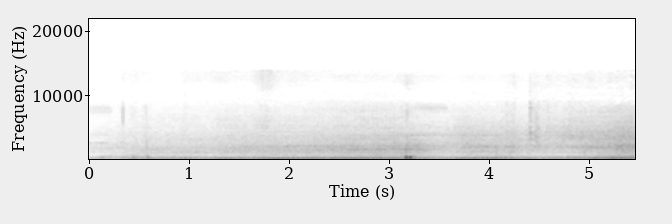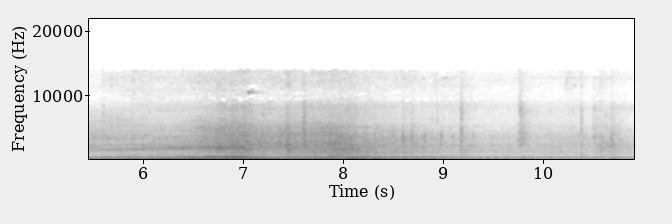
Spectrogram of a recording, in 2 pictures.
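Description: A motor vehicle passing by: engine noise that builds up gradually, peaks about seven to eight seconds in, then fades.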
